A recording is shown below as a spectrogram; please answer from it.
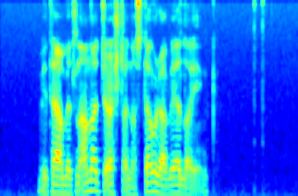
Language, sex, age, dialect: Faroese, male, 15-35, Norðurstreymoy/Eysturoy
